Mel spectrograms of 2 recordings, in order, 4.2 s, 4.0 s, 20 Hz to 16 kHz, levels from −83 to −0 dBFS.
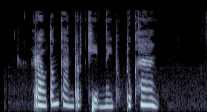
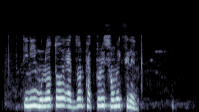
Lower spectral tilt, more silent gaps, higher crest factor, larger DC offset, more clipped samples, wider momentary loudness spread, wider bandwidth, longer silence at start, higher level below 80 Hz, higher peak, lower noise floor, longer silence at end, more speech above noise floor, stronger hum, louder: second, -6 dB/octave vs -11 dB/octave; neither; first, 20 dB vs 12 dB; neither; neither; first, 20 LU vs 8 LU; first, 11.5 kHz vs 5 kHz; first, 0.65 s vs 0.5 s; about the same, -52 dBFS vs -56 dBFS; about the same, -2 dBFS vs -2 dBFS; about the same, -59 dBFS vs -62 dBFS; second, 1 s vs 1.2 s; second, 39 dB vs 49 dB; neither; second, -21 LUFS vs -14 LUFS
